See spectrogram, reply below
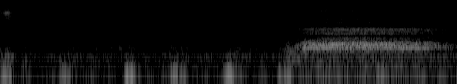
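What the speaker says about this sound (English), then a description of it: "Ujjayi." Slow, deep Ujjayi yoga breaths sound close and soft, as a series of rhythmic airy pulses followed by one long, steadier breath.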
